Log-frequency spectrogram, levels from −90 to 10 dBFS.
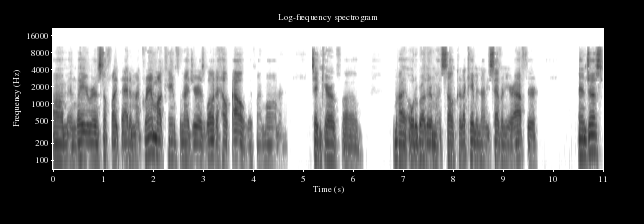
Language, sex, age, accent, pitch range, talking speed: English, male, 20-39, American, 95-110 Hz, 225 wpm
